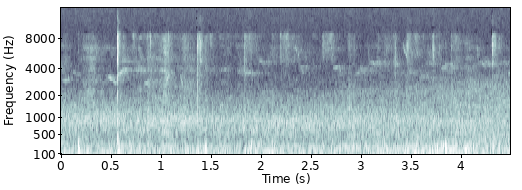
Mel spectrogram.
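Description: A football being dribbled through markers on artificial turf: light thuds of the ball touched by foot among quick running steps, with two sharper touches in the first second.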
